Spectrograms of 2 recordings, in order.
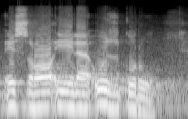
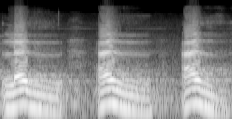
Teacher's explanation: alif di sini tidak dibaca, sehingga la langsung ke lafal zal yang disukunkan, maka laz az. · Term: hamzatul wasal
